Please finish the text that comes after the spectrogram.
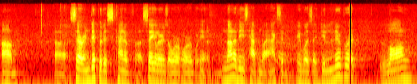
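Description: A man from Hawaii, a guest in an interview, speaking thoughtfully and haltingly with many restarts. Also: medium pitch, a little mellow, a little hiss or hum. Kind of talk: reflective interview talk.

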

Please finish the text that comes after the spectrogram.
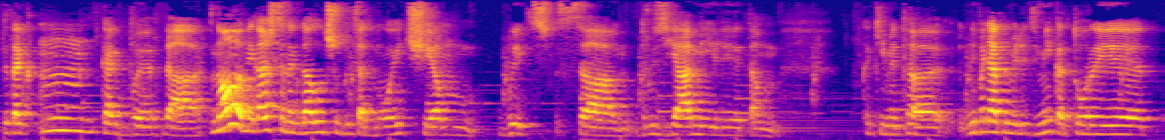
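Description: A woman's voice: fairly low pitch, unhurried, darkish tone. A woman of twenty-eight talking casually to the camera from her living room couch, hesitant and full of fillers. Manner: chatty, hesitant with many fillers, gestures with hands. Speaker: vlogger. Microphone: camera a few feet away. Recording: roomy sound with faint background music.

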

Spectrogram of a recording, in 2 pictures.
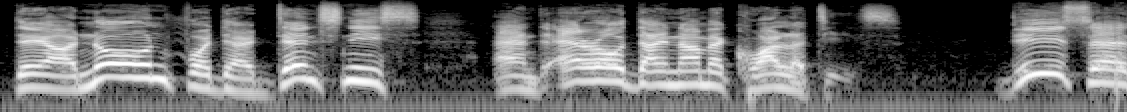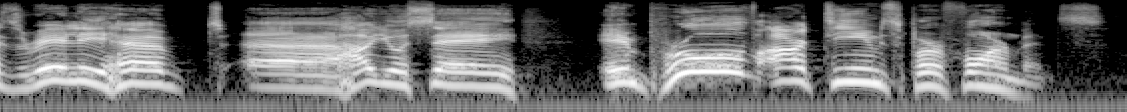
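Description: A man voicing a proud snowball team captain puppet in a comic sports interview, with deliberate, halting phrasing. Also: sits high, creaky, sharp tone, dry recording, heavily acted.

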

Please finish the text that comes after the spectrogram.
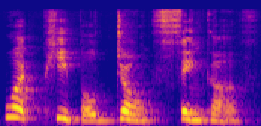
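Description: A woman voicing a composed, motherly female spider in a storybook, brisk and firm. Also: medium pitch, gravelly, darkish tone. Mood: thoughtful.

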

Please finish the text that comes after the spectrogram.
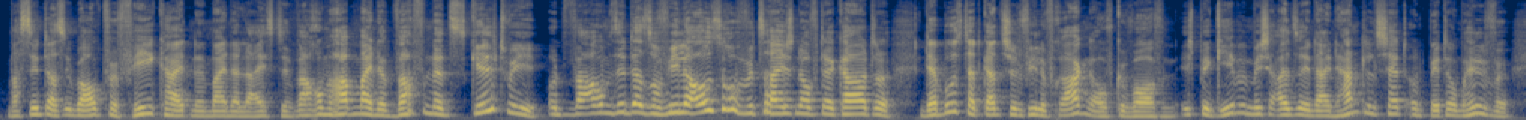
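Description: A man narrates a comic first-person story about online gaming. His voice sits high for a man, and his wording is colloquial and full of slang. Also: fairly quick, few pauses. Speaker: storyteller and channel creator.

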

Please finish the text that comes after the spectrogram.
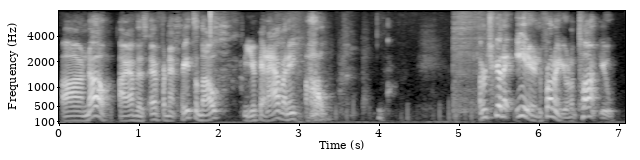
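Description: A woman's voice: rumbling low, sing-song, brisk, a bit bright, exaggerated voice. A woman voicing a sullen, foul-mouthed, awkwardly sentimental young slacker man in an improvised cartoon fandub. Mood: taunting. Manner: blunt, swearing, awkward. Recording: clear background noise, clicks.

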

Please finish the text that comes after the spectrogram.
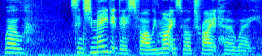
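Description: An actress playing a wary, reluctant female wood elf in video game dialogue, cool, sceptical and deliberate. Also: mid-range voice, lightly acted. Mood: reluctant, resigned. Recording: game dialogue over clear ambient noise.

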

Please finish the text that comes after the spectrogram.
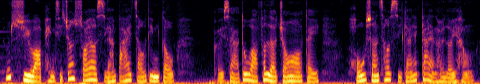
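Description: Actress as a mellow, tender, devoted wife. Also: female voice, low-pitched, close to an everyday voice. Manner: tender, deferential. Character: devoted, soft-hearted middle-aged wife and daughter-in-law. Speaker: radio drama actor. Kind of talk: radio drama acting.

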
